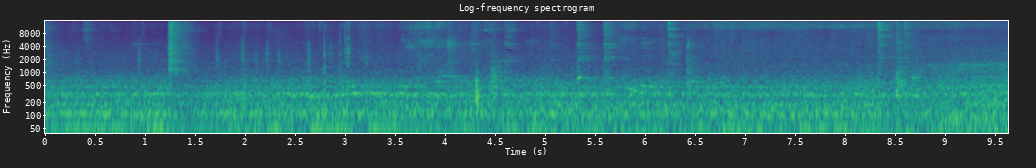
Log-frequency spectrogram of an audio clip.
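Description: Steady low din of a small eatery, with a handful of sharp clinks scattered through it, about a second, four, five, six and eight seconds in.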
